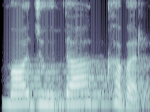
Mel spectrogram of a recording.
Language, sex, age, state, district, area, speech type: Punjabi, female, 30-45, Punjab, Jalandhar, rural, read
